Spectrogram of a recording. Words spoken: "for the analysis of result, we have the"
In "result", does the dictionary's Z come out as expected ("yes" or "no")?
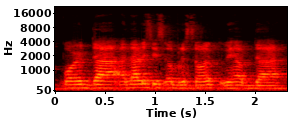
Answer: no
